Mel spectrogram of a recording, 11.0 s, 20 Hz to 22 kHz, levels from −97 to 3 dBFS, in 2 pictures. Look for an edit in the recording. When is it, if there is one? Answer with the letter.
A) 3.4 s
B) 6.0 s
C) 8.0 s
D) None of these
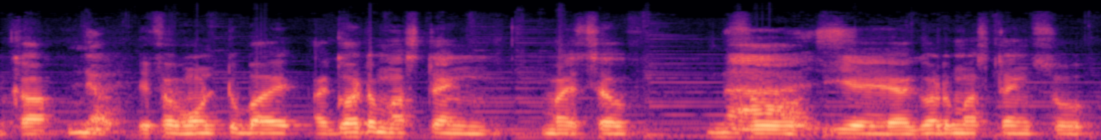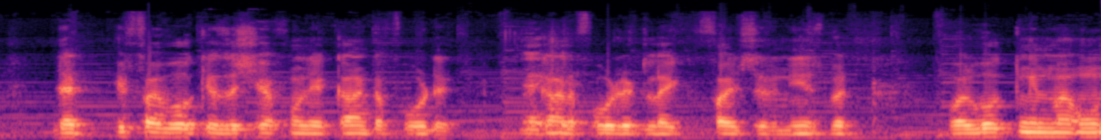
D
